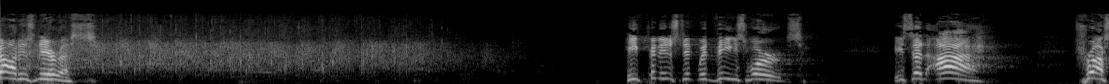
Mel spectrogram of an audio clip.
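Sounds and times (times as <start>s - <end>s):
audience clapping: 0.0s - 5.4s
speech: 0.2s - 1.0s, 6.3s - 8.2s, 8.9s - 10.0s, 10.8s - 11.0s.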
